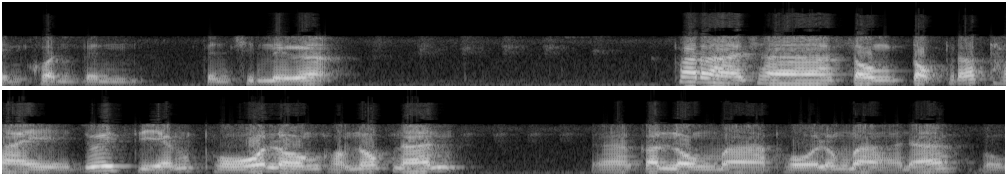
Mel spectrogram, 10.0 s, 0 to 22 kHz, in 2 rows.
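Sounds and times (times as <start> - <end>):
man speaking: 0.0 - 1.8, 3.4 - 7.4, 8.0 - 10.0.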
